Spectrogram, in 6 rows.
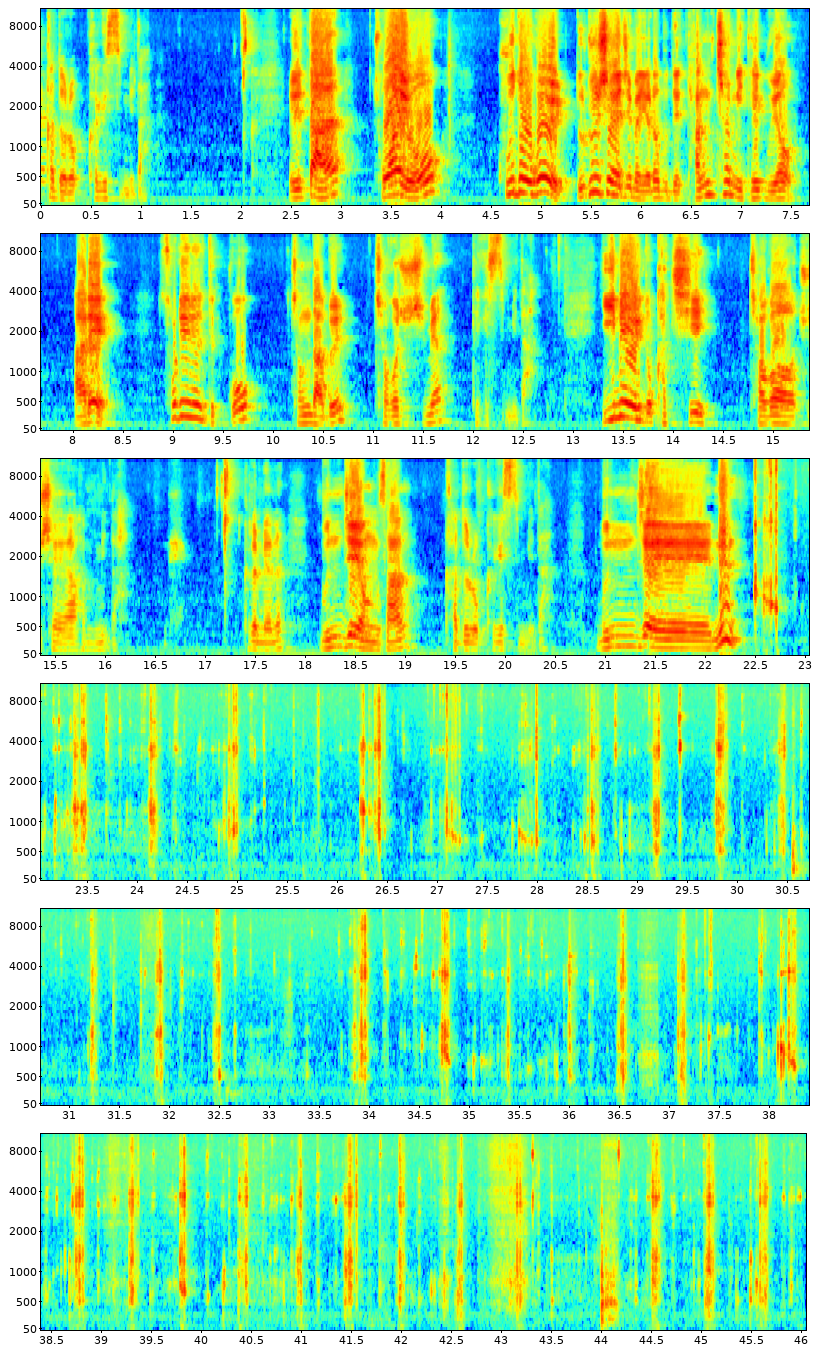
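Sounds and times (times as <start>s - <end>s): crunchy food bites and chewing: 22.5s - 46.0s.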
